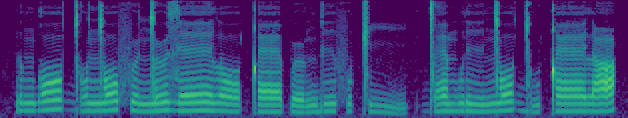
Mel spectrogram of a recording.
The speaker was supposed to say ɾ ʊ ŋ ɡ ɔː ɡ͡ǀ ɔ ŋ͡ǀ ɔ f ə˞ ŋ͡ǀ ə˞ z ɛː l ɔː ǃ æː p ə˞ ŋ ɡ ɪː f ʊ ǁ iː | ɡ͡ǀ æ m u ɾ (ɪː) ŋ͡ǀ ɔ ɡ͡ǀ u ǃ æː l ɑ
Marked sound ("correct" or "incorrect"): correct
